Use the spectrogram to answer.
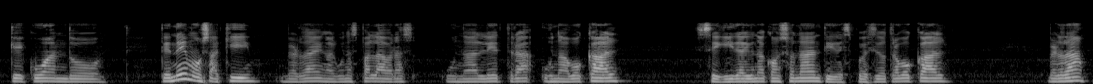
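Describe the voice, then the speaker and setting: A man whose first language is Spanish teaches English vocabulary in a video lesson, at a very slow, deliberate pace. He says each English word again and again for the learner to copy. The recording is dull and lo-fi. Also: medium pitch, level tone, a bit bright.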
